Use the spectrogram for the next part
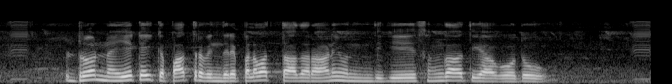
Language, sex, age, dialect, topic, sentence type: Kannada, male, 18-24, Mysore Kannada, agriculture, statement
